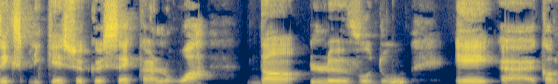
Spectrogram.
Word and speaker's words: loa: fond n'est ce pas qui s'écrit l oa ou en créole elle.w a donc il ne faut pas confondre ce mot avec eux l'autre mot qui prône qui se prononce de la même manière en français loi donc c'est autre chose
